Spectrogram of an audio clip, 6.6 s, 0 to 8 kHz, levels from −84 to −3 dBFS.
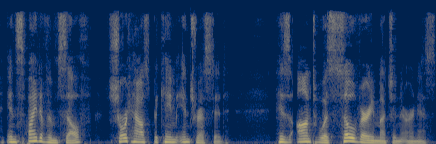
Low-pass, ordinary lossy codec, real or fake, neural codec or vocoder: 7.2 kHz; AAC, 32 kbps; real; none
